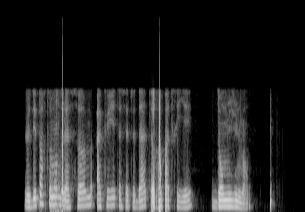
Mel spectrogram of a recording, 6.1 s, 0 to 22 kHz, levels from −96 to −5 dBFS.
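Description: Pops and short rough, crackling bursts with brief jumps in level break into the speech at 1.00 to 1.26 s, again at 2.98 to 3.35 s, and more lightly at 5.51 to 5.65 s. These are bit errors on an ADPCM link. Around one bit in a hundred arrives flipped in the first two stretches and about half that in the last, and each flip throws off the decoder's step size and prediction, so the damage rings on for a few milliseconds over the narrowband, 32 kbit/s G.726 sound.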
